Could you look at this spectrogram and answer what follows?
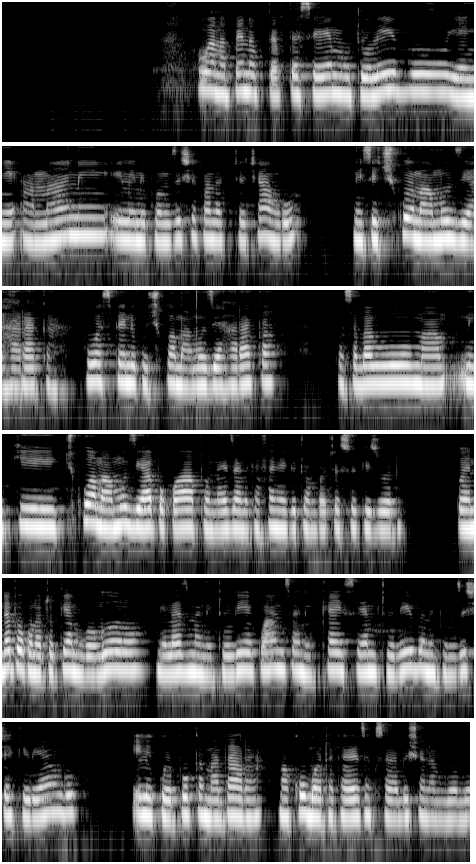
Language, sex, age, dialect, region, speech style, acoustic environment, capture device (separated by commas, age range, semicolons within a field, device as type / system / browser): Swahili, female, 25-34, Tanzania - Dar es Salaam, Tanzania, happy, silence, mobile / Linux / Chrome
